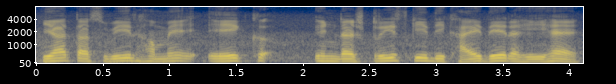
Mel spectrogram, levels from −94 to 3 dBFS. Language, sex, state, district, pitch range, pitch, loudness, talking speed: Hindi, male, Gujarat, Valsad, 125-140 Hz, 130 Hz, -17 LUFS, 145 wpm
